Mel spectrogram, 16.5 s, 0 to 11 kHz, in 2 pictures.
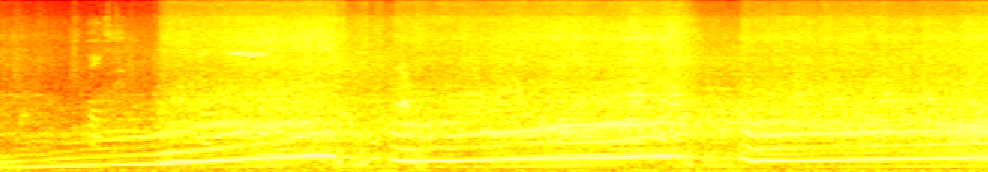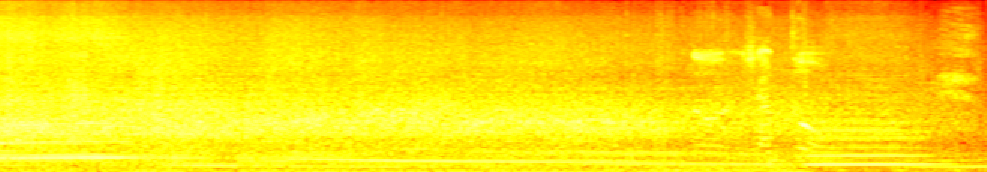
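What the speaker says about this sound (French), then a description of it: "mais Atmo 6 cylindres avec ce son là, même les BM n'ont pas ce bruit là." A modified Mk5 VW Golf R32 with a naturally aspirated six-cylinder engine revs hard and loud up close in Martinique, its rising and falling engine note swelling repeatedly over about sixteen seconds while someone talks over it.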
